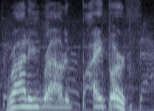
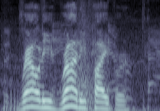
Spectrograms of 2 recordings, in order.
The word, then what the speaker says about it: Roddy Piper: go when we hear man against a legend rowdy rowdy Piper well did I say it right Rowdy Roddy Piper I'm a little remedial right now but there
